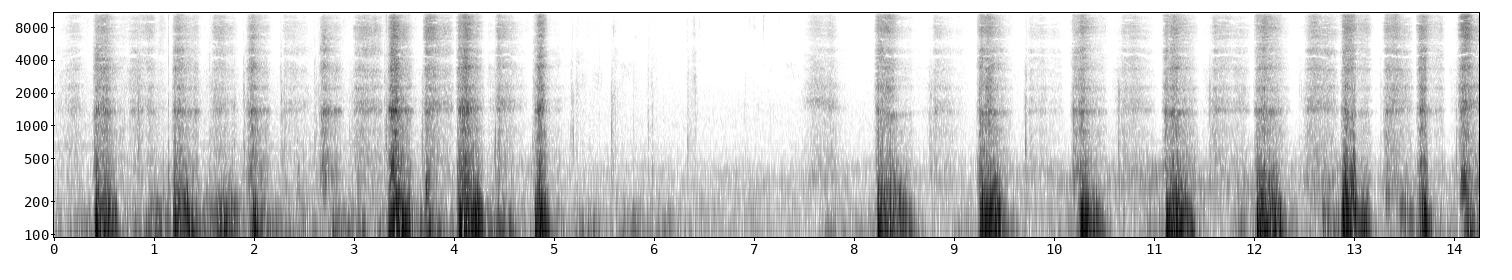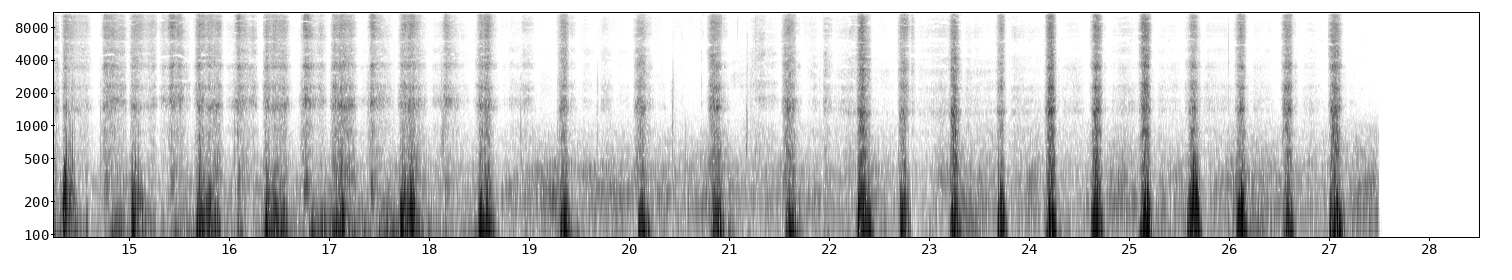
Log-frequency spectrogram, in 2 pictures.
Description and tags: Running while breathing heavily.
run, male, boy, gasp, walk, OWI, man, sigh, tired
